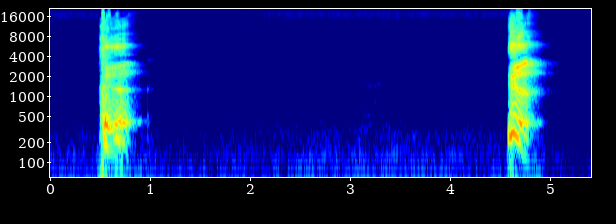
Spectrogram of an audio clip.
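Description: Two abrupt voiced gulping sounds about four seconds apart in a quiet room, fitting repeated hiccups.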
